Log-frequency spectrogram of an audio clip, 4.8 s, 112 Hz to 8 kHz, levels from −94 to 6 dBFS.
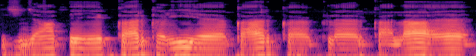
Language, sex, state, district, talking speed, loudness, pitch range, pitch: Hindi, male, Jharkhand, Ranchi, 140 wpm, -20 LUFS, 100-105 Hz, 105 Hz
